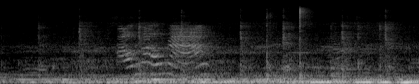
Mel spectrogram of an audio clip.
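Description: Background music with children's voices around, and a child's voice calling out briefly just over a second in, over a steady low hum.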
